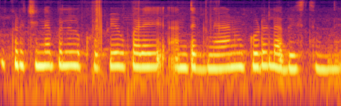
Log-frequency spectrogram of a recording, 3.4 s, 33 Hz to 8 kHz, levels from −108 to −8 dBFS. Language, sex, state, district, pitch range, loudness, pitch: Telugu, female, Telangana, Karimnagar, 240-270 Hz, -15 LUFS, 255 Hz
